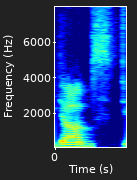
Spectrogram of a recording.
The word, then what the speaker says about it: Doubs: I mean, like, and again, am I not pronouncing his last name right? – Because I think that's how you say it, actually. – Dubs, Romeo Dubs. Dubs.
